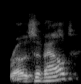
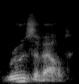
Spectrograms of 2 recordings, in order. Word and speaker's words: Roosevelt: Franklin side generally speaking the uh Roosevelts of the Hudson Valley pronounce their name Roosevelt and the folks that are from Oyster Bay will generally pronounce their name as Roosevelt so if you hear somebody talking about Teddy Roosevelt that's right if you hear somebody talking about Franklin Roosevelt they're really using the wrong um pronunciation so um you know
